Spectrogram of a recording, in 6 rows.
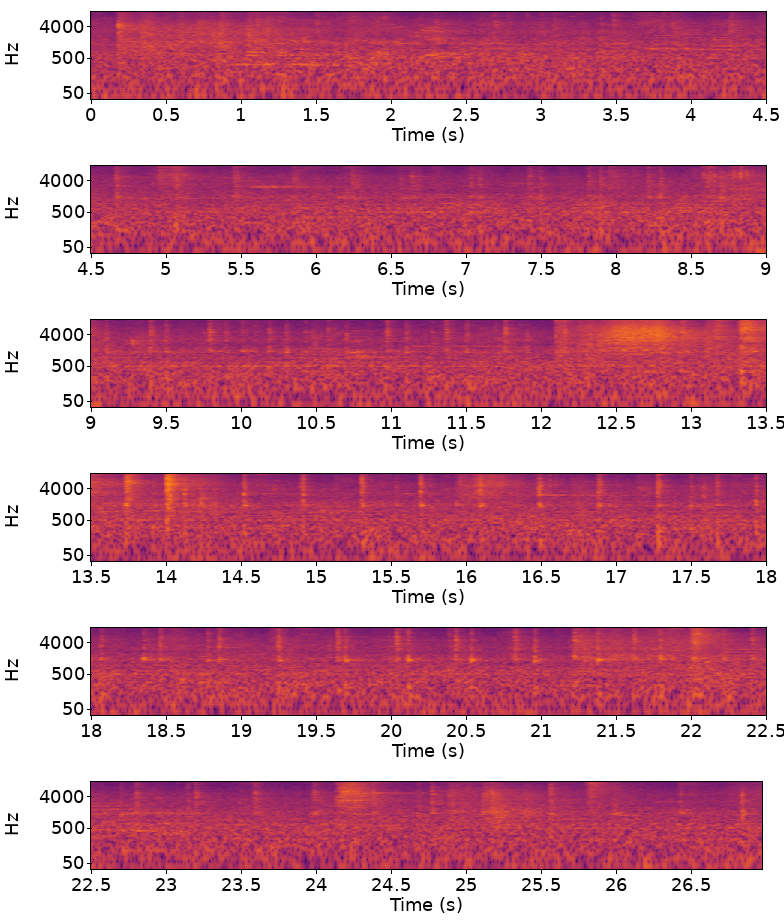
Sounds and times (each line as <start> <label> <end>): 0.0 baggage conveyor belt 26.9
